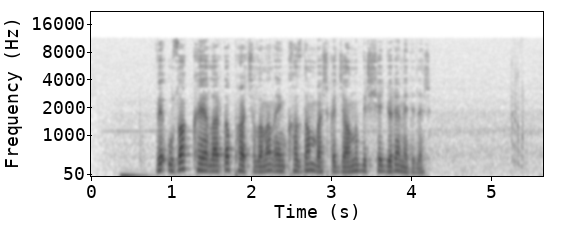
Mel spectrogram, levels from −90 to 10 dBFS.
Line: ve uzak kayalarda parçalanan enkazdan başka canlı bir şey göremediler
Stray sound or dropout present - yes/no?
yes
